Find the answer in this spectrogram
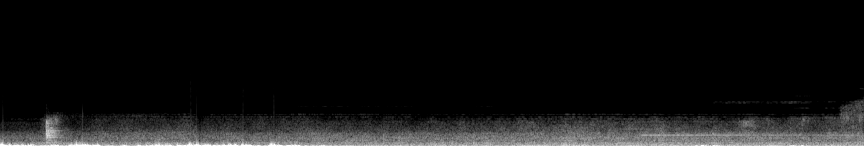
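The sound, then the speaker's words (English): Wind blowing outdoors in a backyard buffets the microphone with loud, low rumbling gusts for the first couple of seconds, then settles into a quieter, steady rush broken by a few smaller gusts. “Can you hear this wind blowing?”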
